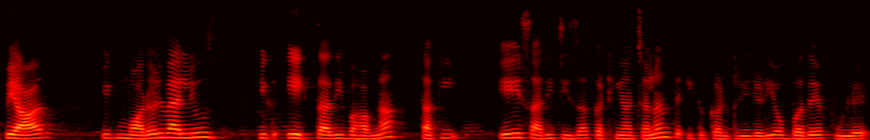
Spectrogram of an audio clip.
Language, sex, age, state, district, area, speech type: Dogri, female, 45-60, Jammu and Kashmir, Jammu, urban, spontaneous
